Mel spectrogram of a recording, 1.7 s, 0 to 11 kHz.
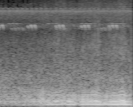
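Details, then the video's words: Ruby-throated hummingbird recorded very close from above at nectar, its wings beating about 50–200 times a second, making a loud, low, steady buzzing hum that swells slightly louder; faint high insect chirps repeat about twice a second behind it. "Hummingbird Wing Sounds"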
